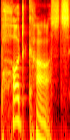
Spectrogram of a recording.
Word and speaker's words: podcasts: and the S and it's a bit similar with part Castes because you have the s and the T and the s together so listen carefully and repeat podcasts podcasts and one other word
